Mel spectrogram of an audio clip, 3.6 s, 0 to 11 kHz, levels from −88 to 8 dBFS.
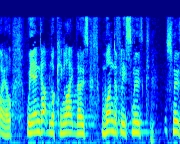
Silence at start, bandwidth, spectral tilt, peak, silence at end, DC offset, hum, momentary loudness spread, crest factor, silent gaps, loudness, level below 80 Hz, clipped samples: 0 s; 8 kHz; -5 dB/octave; -10 dBFS; 0 s; under 0.1%; none; 9 LU; 18 dB; none; -29 LUFS; -58 dBFS; under 0.1%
